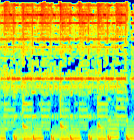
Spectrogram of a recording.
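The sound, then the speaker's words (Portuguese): A telephone bell rings in quick, continuous trills over a bouncy musical backing with a steady bass beat, loud and close, with no voices. “Oh! Mas com cima o telefone, escute!”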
